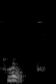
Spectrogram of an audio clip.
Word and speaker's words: Sweatt: I think it's pronounced Sweet.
